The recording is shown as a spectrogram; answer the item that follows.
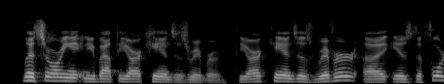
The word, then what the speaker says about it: Arkansas: And I call it the Arkansas River because I think that's the correct name. And it's only pronounced that way generally in Kansas, however. It's mostly pronounced the Arkansas River. And in fact, by state legislative mandate in Arkansas, that's how you're supposed to pronounce it.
